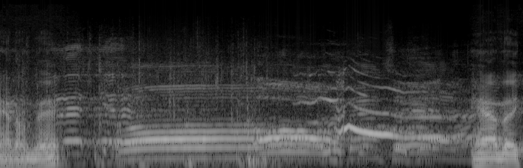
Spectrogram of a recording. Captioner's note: exclaims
